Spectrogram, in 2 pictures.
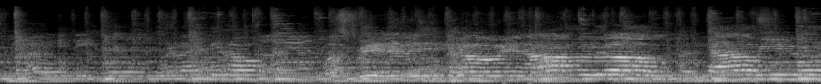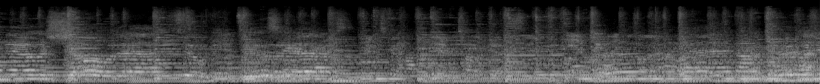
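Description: Acoustic guitars strummed together in a live acoustic song, with a man singing over them.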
